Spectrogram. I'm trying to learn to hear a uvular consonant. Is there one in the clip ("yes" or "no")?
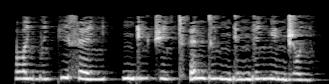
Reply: no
